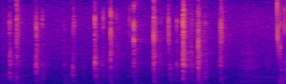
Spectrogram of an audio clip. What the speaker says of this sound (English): click and begin to type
